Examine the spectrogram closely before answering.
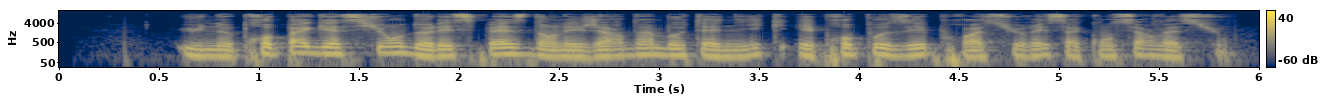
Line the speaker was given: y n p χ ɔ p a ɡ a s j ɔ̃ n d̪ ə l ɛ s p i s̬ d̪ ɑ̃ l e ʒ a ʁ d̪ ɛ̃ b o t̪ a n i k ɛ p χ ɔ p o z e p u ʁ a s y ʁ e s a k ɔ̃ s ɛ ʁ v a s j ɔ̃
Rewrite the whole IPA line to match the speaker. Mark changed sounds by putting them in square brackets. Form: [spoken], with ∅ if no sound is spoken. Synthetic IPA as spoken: y n p χ ɔ p a ɡ a s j ɔ̃ [∅] d̪ ə l ɛ s p [ɛ] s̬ d̪ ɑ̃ l e ʒ a ʁ d̪ ɛ̃ b o t̪ a n i k ɛ p χ ɔ p o z e p u ʁ a s y ʁ e s a k ɔ̃ s ɛ ʁ v a s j ɔ̃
